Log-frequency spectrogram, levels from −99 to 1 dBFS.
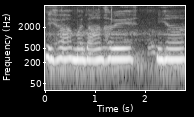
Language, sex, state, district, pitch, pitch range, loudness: Chhattisgarhi, female, Chhattisgarh, Jashpur, 245 Hz, 245-250 Hz, -10 LUFS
